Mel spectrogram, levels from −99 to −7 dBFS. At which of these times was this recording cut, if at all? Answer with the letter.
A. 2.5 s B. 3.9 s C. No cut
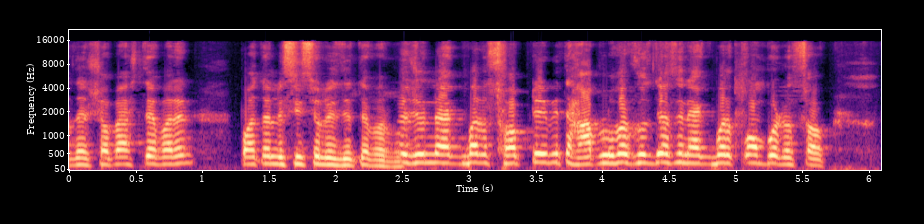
A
